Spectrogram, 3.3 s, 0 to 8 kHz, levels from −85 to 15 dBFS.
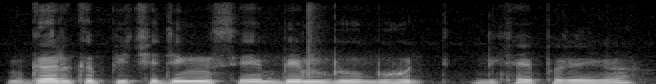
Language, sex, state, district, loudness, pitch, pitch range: Hindi, male, Arunachal Pradesh, Longding, -15 LUFS, 150 Hz, 140-160 Hz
